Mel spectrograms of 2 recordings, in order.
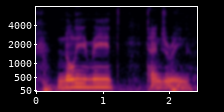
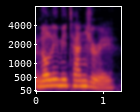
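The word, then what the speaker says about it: Noli me tangere: Can you pronounce it? Can you remember? Nolly me tangerine. I don't know. Nolly me tangere.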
